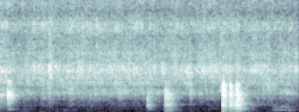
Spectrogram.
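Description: Potatoes frying in a pan make a steady soft sizzle, with a few brief scrapes and clinks from a utensil rising above it.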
